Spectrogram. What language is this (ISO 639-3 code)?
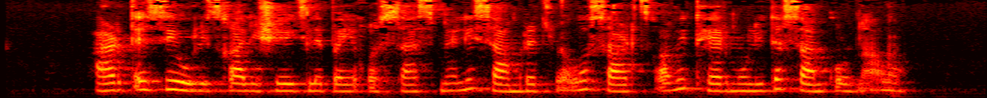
kat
